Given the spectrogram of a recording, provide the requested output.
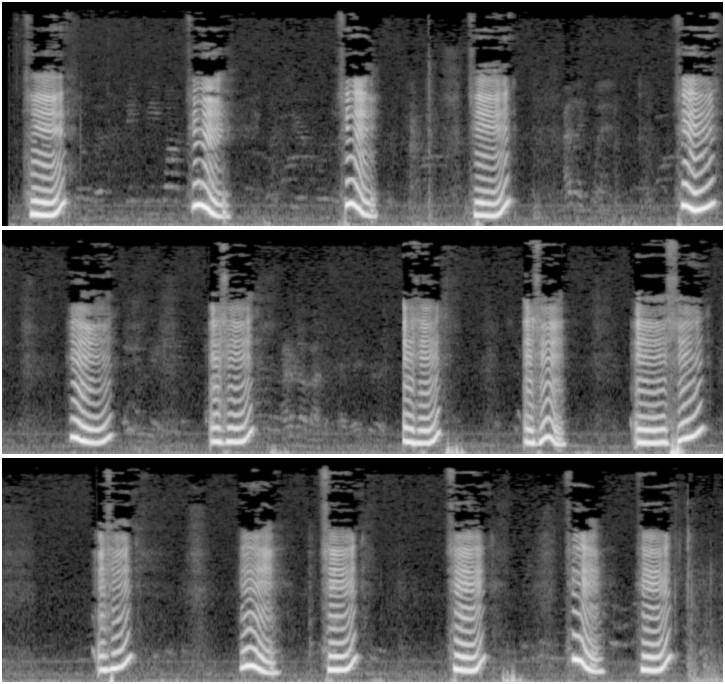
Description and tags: A young woman saying "hmm" and "mm-hmm" with various different inflections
